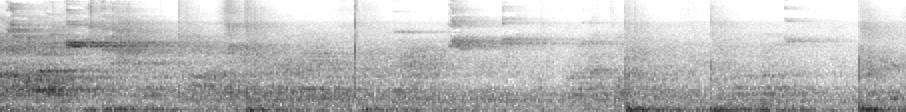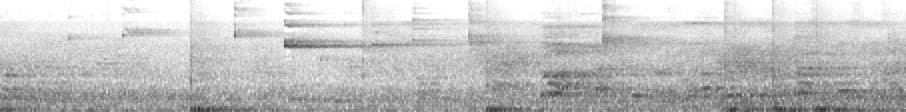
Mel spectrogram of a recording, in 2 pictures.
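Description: A basketball bounces repeatedly on a wooden floor in a large echoing gym.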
